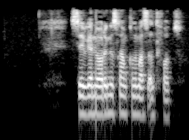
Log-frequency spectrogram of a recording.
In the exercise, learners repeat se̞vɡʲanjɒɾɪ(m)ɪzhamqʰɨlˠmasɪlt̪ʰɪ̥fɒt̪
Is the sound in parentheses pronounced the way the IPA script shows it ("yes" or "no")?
no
